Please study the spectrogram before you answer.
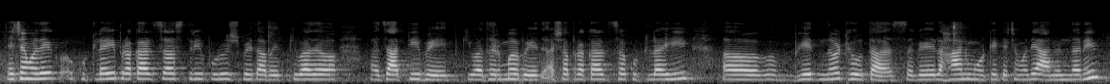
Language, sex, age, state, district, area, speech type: Marathi, female, 45-60, Maharashtra, Ratnagiri, rural, spontaneous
